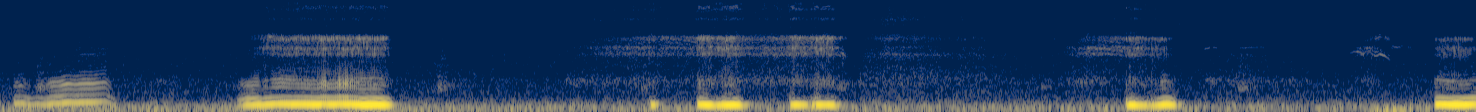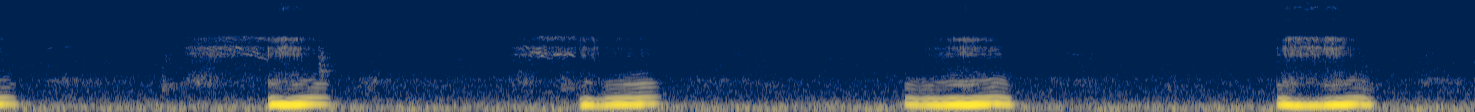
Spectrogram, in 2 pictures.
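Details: A sleeping rescue cat snoring on a quiet holiday afternoon: loud, rhythmic, buzzy, wavering snores repeating about every two seconds.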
